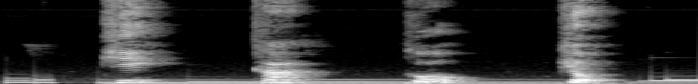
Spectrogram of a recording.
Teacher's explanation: it's actually between the G and the K voice in English. Okay, it's not really gi, or ga, go, gyo, but it's also actually Kyo, okay, is when the G is a bit like the K sound in English.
